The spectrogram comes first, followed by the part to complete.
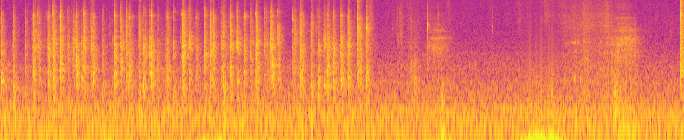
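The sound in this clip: Fast clicking of a computer keyboard as someone types a web search, with dense, steady keystrokes for about six seconds before the typing thins out and grows quieter.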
